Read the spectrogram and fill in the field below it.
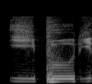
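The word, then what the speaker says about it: עברי: 아니고요 히브리 하는 말에 원래 히브리어로 직접 발음을 하면 이브리 아는 말이에 이브리 이브이는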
